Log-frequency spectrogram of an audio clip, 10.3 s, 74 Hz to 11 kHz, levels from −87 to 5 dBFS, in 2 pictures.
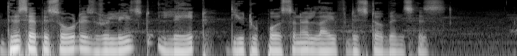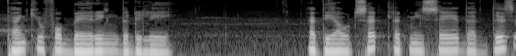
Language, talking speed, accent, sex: Hindi, 140 wpm, native, male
